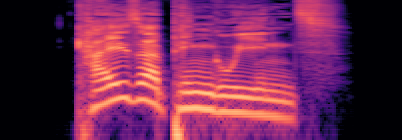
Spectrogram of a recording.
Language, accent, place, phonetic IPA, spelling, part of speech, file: German, Germany, Berlin, [ˈkaɪ̯zɐˌpɪŋɡuiːns], Kaiserpinguins, noun, De-Kaiserpinguins.ogg
- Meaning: genitive singular of Kaiserpinguin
